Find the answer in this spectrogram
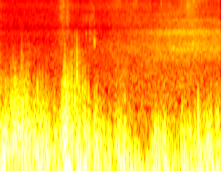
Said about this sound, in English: I don't know if the wind is going to make this cast kind of an inaudible.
